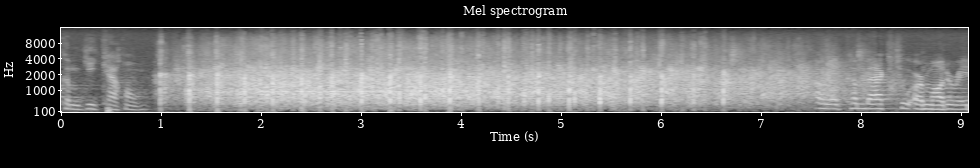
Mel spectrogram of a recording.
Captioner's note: applause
